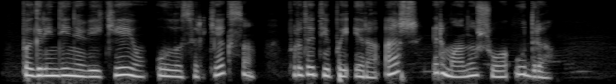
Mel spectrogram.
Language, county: Lithuanian, Vilnius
